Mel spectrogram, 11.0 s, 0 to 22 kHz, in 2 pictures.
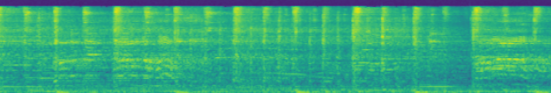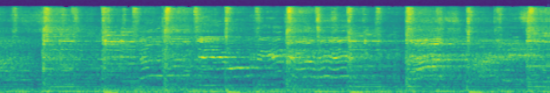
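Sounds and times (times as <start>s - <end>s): driving drum beat: 0.0s - 11.0s
lead singer: 0.0s - 11.0s
live rock band playing: 0.0s - 11.0s.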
